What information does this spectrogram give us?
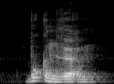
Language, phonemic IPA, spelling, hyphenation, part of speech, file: Dutch, /ˈbu.kə(n)ˌʋʏrm/, boekenwurm, boe‧ken‧wurm, noun, Nl-boekenwurm.ogg
- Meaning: bookworm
